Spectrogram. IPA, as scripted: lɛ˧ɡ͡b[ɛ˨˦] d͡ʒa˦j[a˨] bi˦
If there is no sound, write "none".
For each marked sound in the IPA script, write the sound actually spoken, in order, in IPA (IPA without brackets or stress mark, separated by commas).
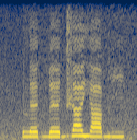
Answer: ɛ˧, a˧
